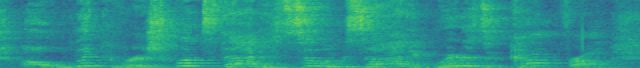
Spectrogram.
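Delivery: high, fascinated mock voice; gushing fake wonder at an exotic name; mock curious asker. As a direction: play the nosy stranger who finds the name exotic. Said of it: "They're just like".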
